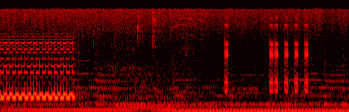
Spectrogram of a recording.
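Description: Telephone ringing in a video game, a loud, close trilling electronic ring layered over the game's low droning music, with repeated short bursts of ringing toward the end.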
